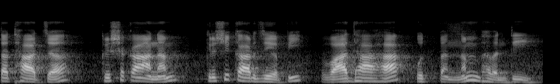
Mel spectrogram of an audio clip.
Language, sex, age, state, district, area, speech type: Sanskrit, male, 18-30, Assam, Barpeta, rural, spontaneous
